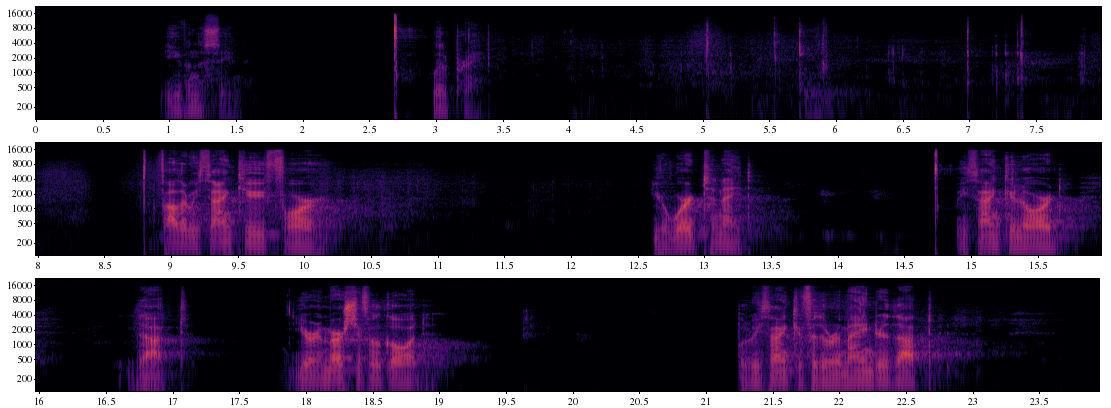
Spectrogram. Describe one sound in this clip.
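A middle-aged man speaks slowly and calmly through a microphone, pausing between phrases.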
